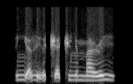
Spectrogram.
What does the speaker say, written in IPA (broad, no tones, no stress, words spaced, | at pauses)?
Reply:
ʎa̰zḭə̯ t͡ʃa̰t͡ʃɪlʲɒma ɭi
